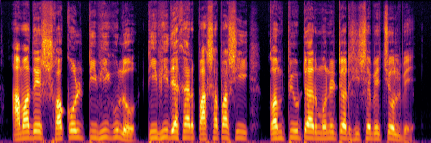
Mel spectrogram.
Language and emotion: Bengali, neutral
